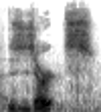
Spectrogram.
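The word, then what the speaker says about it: xertz: Uh, zerts spelled like this. X er tzerts.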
